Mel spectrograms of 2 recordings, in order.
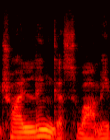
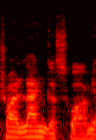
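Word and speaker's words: Trailanga Swami: Swami uh had lived I always call him try linga Swami but I think his name is pronounced trilanga Swami I'm getting it wrong a bit he was mentioned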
